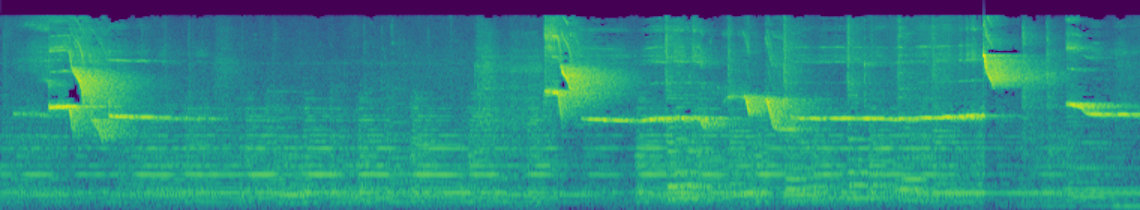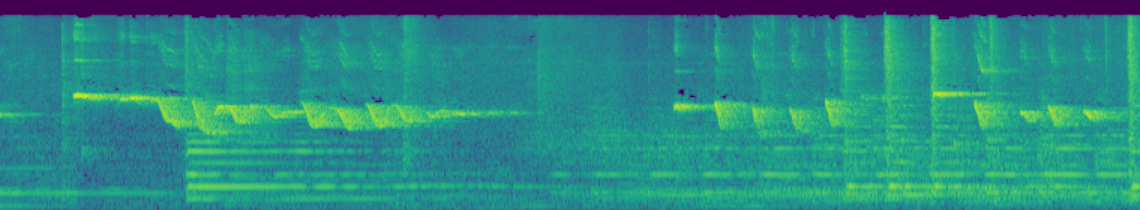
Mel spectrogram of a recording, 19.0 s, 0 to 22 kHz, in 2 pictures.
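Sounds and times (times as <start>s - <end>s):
bird-like whistled chirps: 0.1s - 1.9s, 4.5s - 14.0s, 15.1s - 19.0s.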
